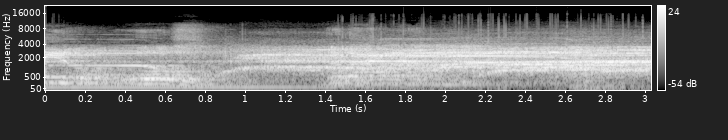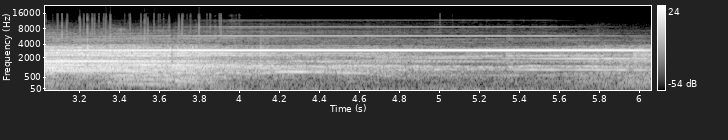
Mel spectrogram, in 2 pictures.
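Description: An audience cheering, yelling and whooping, building up after the first second and loudest near the end, with a steady high whistle-like tone running through the second half. The cheering drops away suddenly at the end.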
